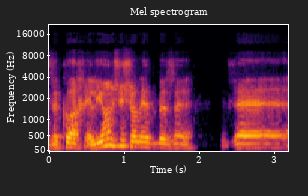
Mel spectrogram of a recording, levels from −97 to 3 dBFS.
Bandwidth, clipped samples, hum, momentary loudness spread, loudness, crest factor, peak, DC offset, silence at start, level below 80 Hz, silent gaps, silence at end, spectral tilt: 8.6 kHz; under 0.1%; none; 11 LU; -18 LUFS; 16 dB; -2 dBFS; under 0.1%; 0 s; -66 dBFS; none; 0 s; -5.5 dB/octave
